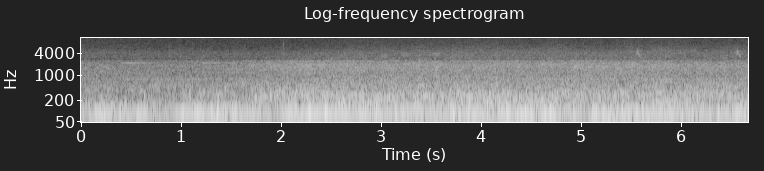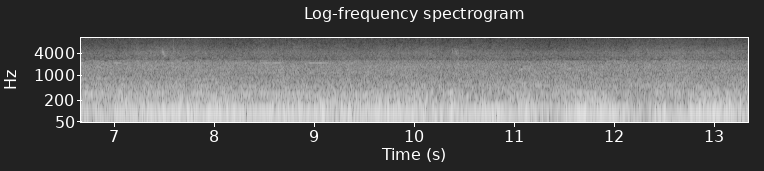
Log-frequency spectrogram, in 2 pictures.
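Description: Low, steady rumble of the cruise ship Concerto's engines as it manoeuvres away from the quay.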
